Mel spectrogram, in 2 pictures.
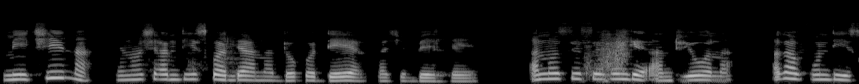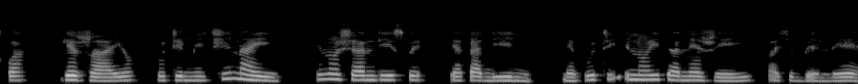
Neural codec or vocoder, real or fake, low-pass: none; real; 7.2 kHz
